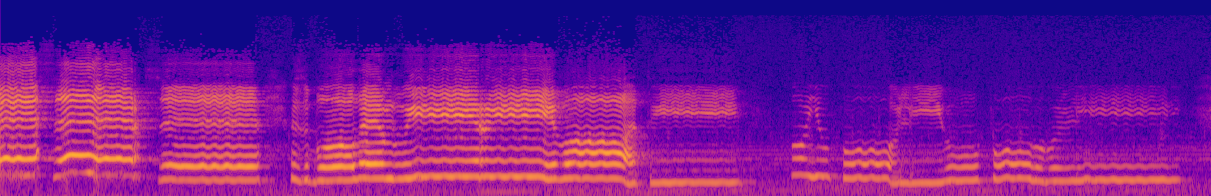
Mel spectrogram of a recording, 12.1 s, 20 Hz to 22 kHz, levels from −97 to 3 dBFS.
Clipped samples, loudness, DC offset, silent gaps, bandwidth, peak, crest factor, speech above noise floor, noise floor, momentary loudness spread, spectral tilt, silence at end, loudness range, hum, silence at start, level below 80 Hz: under 0.1%; -22 LUFS; under 0.1%; none; 10.5 kHz; -10 dBFS; 14 dB; 31 dB; -53 dBFS; 16 LU; -3 dB/octave; 0.3 s; 12 LU; none; 0 s; -60 dBFS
